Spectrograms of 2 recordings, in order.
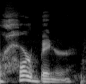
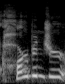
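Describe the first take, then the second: First: Harbinger as "HAR-bing-er", no j sound; hard pronunciation. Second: Harbinger with a soft g, as in "HAR-bin-jer"; soft-g pronunciation. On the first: Friend checking a brand name, Harbinger said as HAR-bing-er. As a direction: rhyme the end of Harbinger with "singer". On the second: Friend checking a brand name, Harbinger said with a j sound. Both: Shown as a demonstration. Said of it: "is it Harbinger or Harbinger".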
